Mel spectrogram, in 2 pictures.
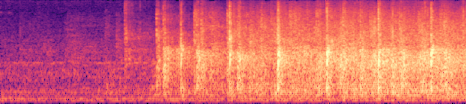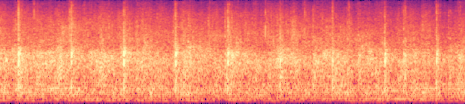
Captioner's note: applause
